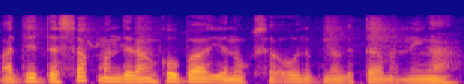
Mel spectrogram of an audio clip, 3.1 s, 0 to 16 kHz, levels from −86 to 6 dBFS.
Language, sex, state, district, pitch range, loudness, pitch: Garo, male, Meghalaya, South Garo Hills, 120-145 Hz, -18 LUFS, 130 Hz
